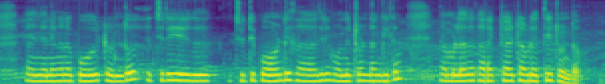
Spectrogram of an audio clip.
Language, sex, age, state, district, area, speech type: Malayalam, female, 30-45, Kerala, Kollam, rural, spontaneous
